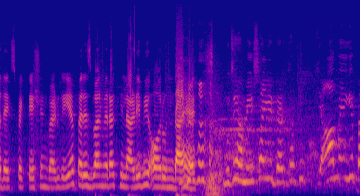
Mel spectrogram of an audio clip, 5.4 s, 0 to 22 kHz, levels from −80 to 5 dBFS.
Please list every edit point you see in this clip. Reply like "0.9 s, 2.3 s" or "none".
3.2 s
